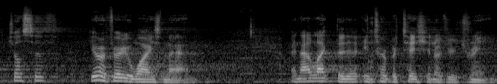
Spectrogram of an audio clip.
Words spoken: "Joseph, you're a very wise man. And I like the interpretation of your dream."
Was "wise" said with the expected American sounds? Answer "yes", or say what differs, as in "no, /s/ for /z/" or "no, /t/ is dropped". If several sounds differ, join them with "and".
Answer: yes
